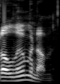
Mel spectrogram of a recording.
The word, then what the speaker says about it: aluminium: aluminium or aluminum wow aluminium is used everywhere else but English in North America aluminum oh my gosh are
